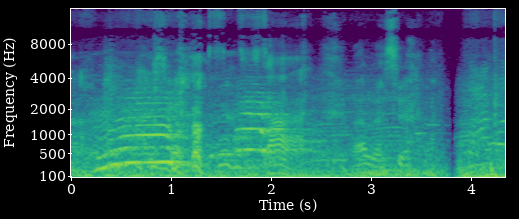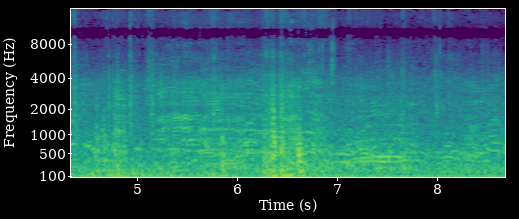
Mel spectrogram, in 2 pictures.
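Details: A fat cow rages during loading onto a truck. A couple of arched, rising-and-falling moos open the stretch, then fade under heavy low rumbling, handling noise and voices.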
